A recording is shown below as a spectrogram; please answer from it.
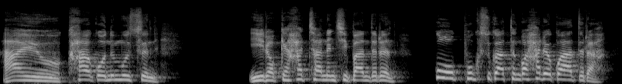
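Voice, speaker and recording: A woman's voice: medium pitch, lively intonation, moderate pace, fairly bright tone, natural voice. Woman reader as cruel older mother-in-law, contemptuous, mocking tone. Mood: scornful.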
